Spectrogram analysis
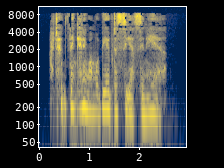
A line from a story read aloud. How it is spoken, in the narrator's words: Nick whispered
